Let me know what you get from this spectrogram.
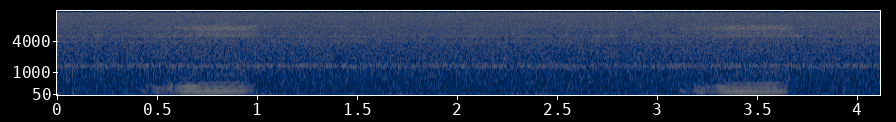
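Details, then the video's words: A domestic cat snoring loudly while asleep indoors. Two low, rasping snores with a hoarse overtone, each about half a second long and roughly three seconds apart, over a quiet room hum. "Snoring Cat"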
